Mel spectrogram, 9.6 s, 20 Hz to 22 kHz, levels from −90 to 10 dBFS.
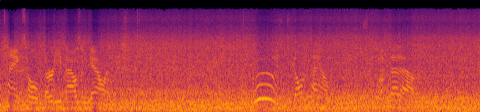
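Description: No technical faults are audible.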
